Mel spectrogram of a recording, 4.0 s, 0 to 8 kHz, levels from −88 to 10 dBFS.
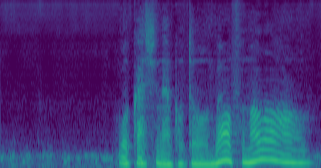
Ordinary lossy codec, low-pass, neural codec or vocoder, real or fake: none; none; codec, 16 kHz, 1 kbps, FunCodec, trained on LibriTTS, 50 frames a second; fake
